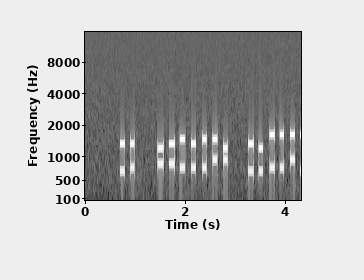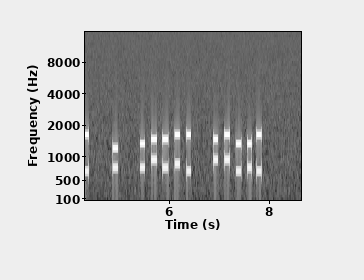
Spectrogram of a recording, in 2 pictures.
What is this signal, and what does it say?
DTMF, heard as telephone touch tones, dialled by hand, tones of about 100 ms. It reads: 25 78656#* 21BBDA 4 5#6CA #D25A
